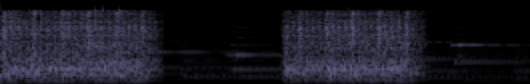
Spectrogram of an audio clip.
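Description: A sewing machine stitches a stretch velvet bodice with a zigzag stitch over gathering, running in two loud, steady bursts with a short pause between them.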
